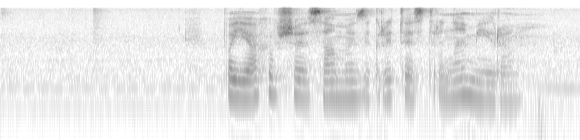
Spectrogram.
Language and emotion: Russian, neutral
